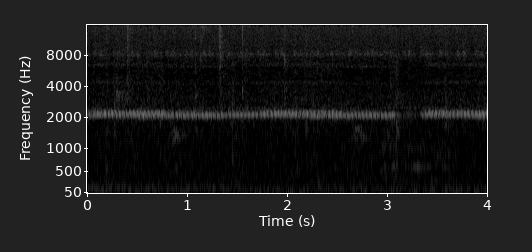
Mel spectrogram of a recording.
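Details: Crickets calling at night, a continuous shrill trill at a constant pitch that drops out briefly near the end, then resumes, with a soft low rumble beneath.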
